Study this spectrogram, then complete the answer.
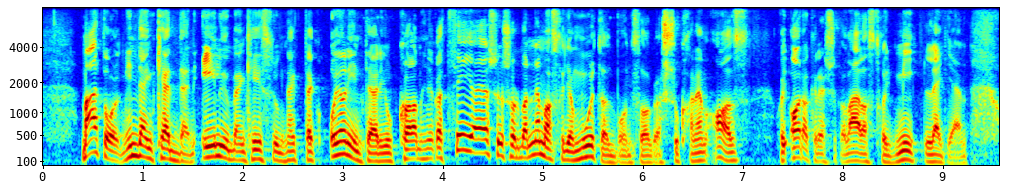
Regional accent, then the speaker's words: Miskolc, Borsod-Abaúj-Zemplén, Hungary; Én is úgy szocializálódtam otthon Miskolcon

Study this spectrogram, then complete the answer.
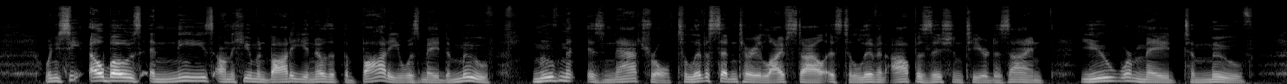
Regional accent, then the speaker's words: United States; Because I grew up in America.

